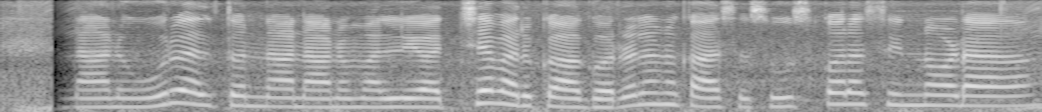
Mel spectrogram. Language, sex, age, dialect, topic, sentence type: Telugu, female, 41-45, Telangana, agriculture, statement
